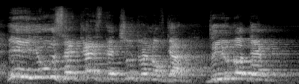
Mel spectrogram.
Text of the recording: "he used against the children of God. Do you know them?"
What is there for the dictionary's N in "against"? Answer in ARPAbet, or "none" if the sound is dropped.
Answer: none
